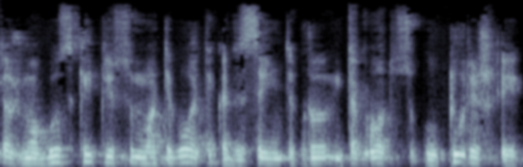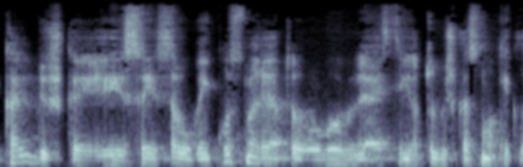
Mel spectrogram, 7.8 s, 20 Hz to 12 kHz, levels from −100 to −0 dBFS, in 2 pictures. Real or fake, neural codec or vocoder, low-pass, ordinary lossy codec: fake; codec, 44.1 kHz, 2.6 kbps, DAC; 10.8 kHz; MP3, 48 kbps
